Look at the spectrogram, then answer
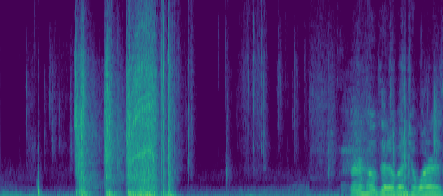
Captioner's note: drill whirring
